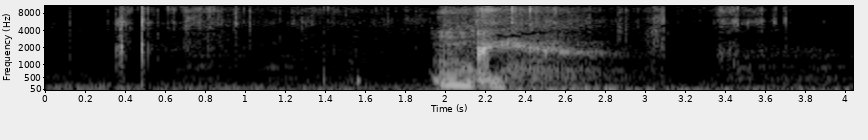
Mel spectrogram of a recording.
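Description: Hand pruning shears snipping through a thornless blackberry cane: two sharp clicks close together about half a second in.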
